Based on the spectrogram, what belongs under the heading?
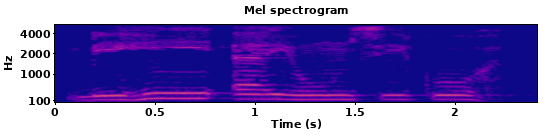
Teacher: جاءت هاء الضمير وقبلها حرف متحرك وبعدها الهمزة، يسمى مد الصلة الكبرى، وهو مد جائز، قصرنا مده على حركتين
